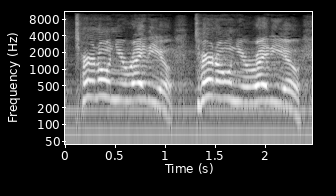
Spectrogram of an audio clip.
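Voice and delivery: high, loud urgent calling out; frantic alarm to the churchgoers. Acted. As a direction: burst in and call it out to the room. Man runs in calling out.

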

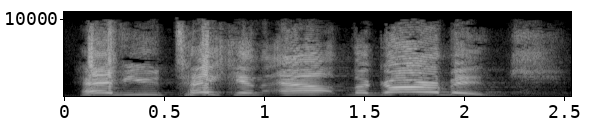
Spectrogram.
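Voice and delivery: a loud, high, slow scolding question; stern demand. Retold or imitated. Mother confronting her son about the garbage, scolding loudly. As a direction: demand an answer like a fed-up mom.

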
